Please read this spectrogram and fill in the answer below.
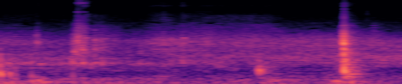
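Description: Low background noise with a few short, sharp taps, the loudest about three-quarters of the way through.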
